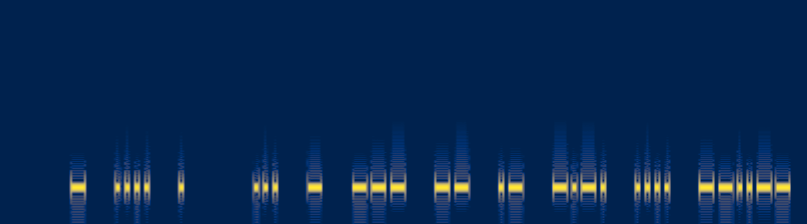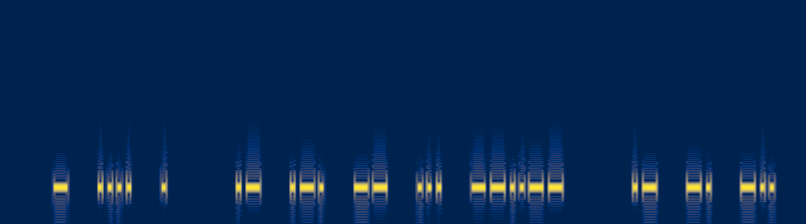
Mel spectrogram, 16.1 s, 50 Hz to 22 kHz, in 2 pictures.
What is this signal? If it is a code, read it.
Morse code, heard as a keyed tone, about 25 wpm, spaced as for 18 wpm, 700 Hz. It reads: THE STOMACH, THE ARMS, AND
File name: Pinocchio ch3 12 25 ik1hge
